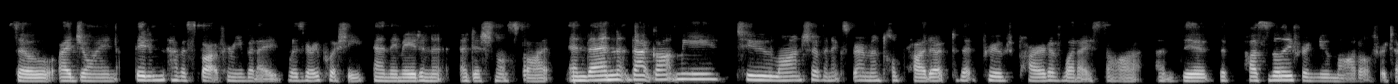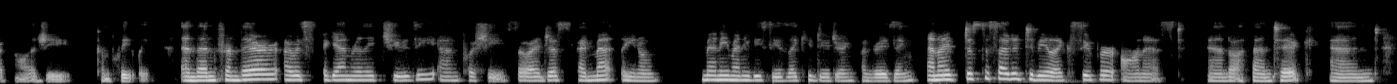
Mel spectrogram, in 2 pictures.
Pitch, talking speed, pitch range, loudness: 185 Hz, 190 wpm, 170-205 Hz, -18 LUFS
